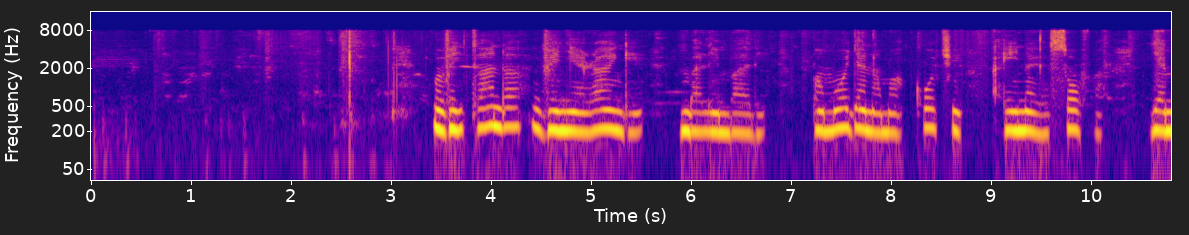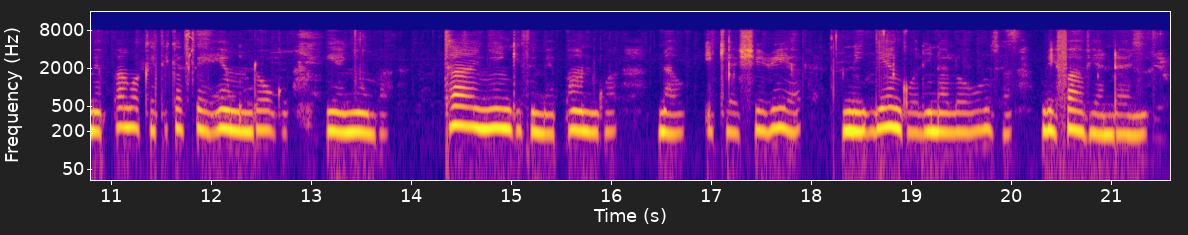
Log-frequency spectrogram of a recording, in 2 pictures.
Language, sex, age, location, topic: Swahili, female, 25-35, Dar es Salaam, finance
